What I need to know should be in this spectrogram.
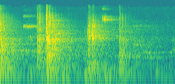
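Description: A squash ball smacks against walls with sharp echoing thuds.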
